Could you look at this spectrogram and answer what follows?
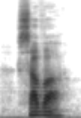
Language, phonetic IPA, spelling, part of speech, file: Belarusian, [saˈva], сава, noun, Be-сава.ogg
- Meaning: owl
